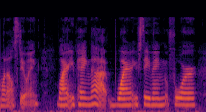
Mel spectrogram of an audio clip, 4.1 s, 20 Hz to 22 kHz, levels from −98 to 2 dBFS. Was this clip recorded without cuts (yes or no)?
no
